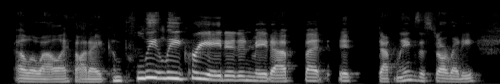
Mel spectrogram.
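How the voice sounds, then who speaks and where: A woman with an American accent speaks at a fairly quick pace in a very deep, low pitch. Her tone is animated, her intonation lively, and the background is quiet. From California. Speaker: professional organizer and author. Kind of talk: casual interview chat.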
